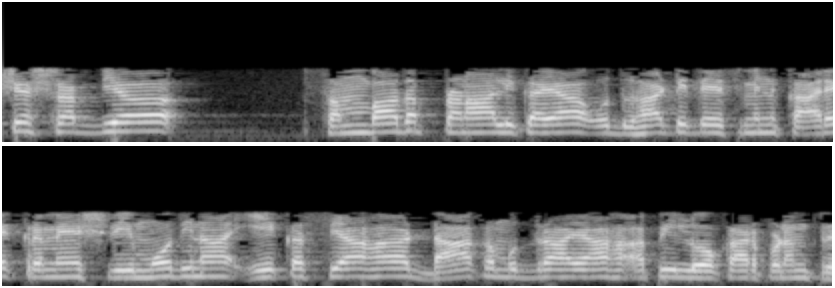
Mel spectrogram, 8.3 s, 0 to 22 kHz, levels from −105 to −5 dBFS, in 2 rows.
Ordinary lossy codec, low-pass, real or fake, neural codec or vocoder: none; 3.6 kHz; real; none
